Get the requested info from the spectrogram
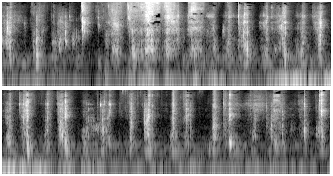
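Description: Close-miked mouth sounds of a person chewing soft, moist crayfish meat: rapid wet clicks and smacks, densest about one to two seconds in.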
